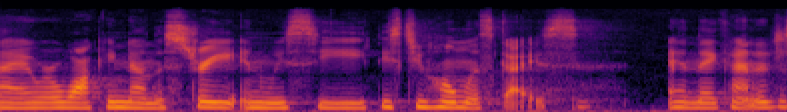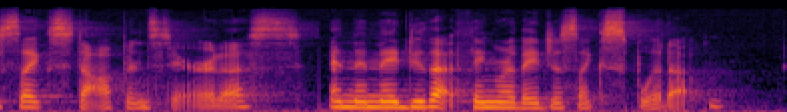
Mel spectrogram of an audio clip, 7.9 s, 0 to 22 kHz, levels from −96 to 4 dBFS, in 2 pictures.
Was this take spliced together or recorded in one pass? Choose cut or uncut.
cut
